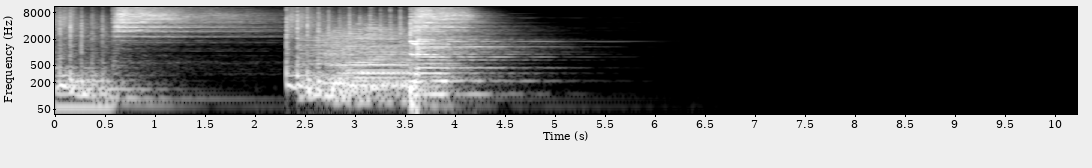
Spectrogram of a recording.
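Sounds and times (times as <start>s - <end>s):
rhythm track: 2.4s - 5.1s.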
